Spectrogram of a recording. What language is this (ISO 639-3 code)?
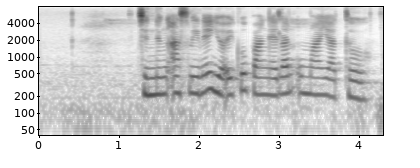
jav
